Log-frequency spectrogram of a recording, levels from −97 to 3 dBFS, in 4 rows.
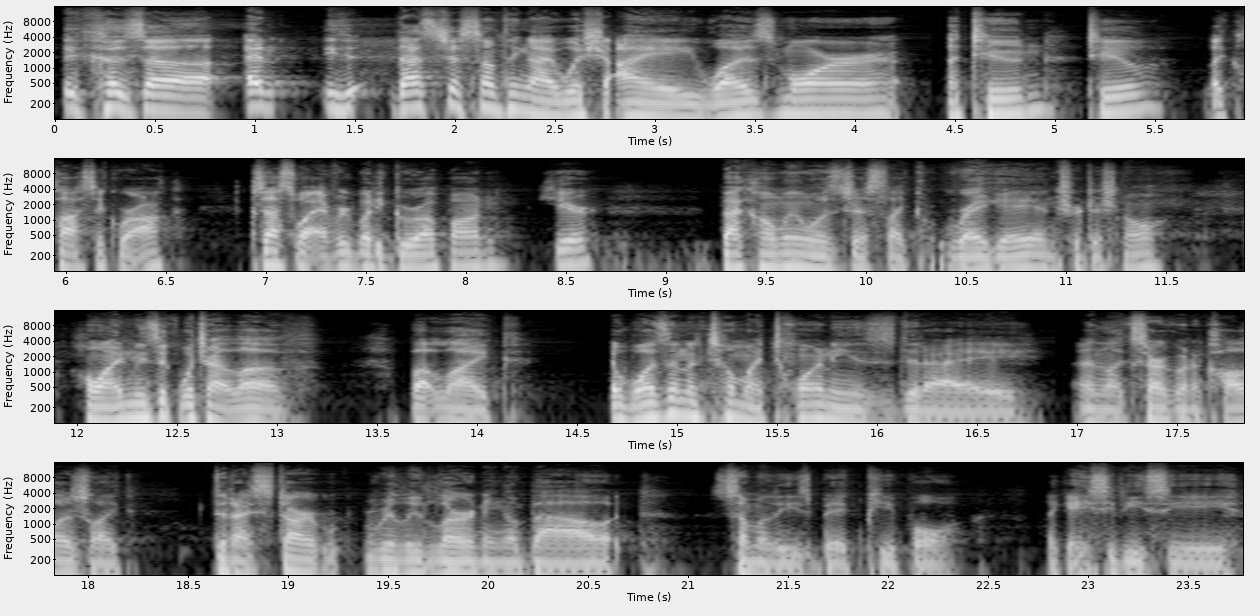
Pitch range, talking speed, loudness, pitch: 95-125 Hz, 170 wpm, -19 LUFS, 110 Hz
